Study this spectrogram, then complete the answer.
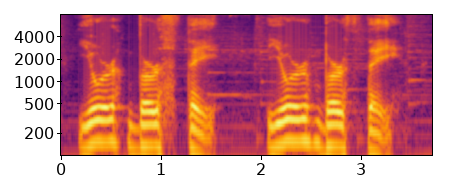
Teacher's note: la th de Birthday es la th suave de inglés que suena solo como aire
